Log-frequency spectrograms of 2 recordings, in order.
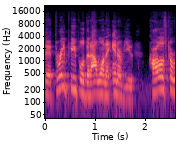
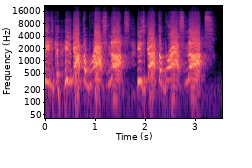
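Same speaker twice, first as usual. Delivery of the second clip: very high, loud, excited wrestling announcer voice; 11 semitones higher, 5 dB louder than usual. Recalling a Hall of Fame wrestling announcer's call, imitating a wrestling announcer. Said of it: "the big time announcer, Hall of Fame announcer".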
